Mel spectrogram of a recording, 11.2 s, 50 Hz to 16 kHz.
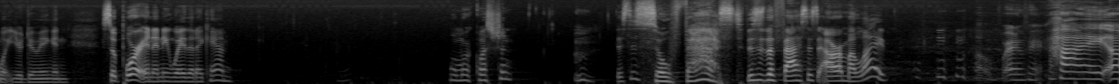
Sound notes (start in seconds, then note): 9.2 laughter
